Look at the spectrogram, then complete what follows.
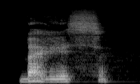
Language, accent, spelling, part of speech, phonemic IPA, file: French, Canada, barrisses, verb, /ba.ʁis/, LL-Q150 (fra)-barrisses.wav
- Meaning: second-person singular present/imperfect subjunctive of barrir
